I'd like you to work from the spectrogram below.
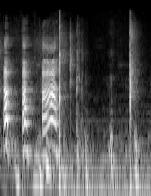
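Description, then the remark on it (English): Two sharp, crisp finger snaps ring out about a second apart, with bursts of laughter at the start and a low hum underneath. “Yeah, let's start snapping.”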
